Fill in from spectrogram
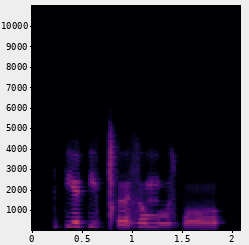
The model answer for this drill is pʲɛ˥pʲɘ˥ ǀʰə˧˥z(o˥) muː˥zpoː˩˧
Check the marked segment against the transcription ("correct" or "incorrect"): correct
